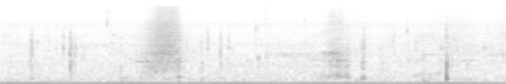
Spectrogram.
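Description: A person slurps soup up close.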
